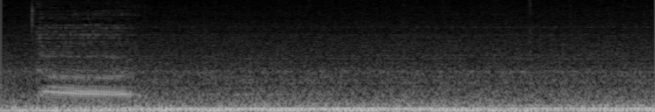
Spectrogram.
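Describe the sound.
A car is being driven, with a steady low engine rumble and road hum that stays loud and constant from start to finish, with no clear changes in speed.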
